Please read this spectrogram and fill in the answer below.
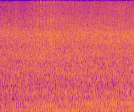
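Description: Street traffic: a motor vehicle's engine running steadily with a low hum under a wash of road noise.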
